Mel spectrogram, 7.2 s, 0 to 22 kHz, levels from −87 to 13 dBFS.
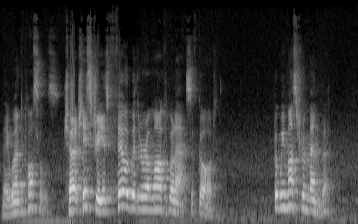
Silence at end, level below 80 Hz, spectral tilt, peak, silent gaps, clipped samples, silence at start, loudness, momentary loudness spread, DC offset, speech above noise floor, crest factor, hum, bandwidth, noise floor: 0.55 s; -48 dBFS; -5 dB/octave; 0 dBFS; none; under 0.1%; 0.05 s; -14 LUFS; 16 LU; under 0.1%; 33 dB; 16 dB; none; 16 kHz; -47 dBFS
